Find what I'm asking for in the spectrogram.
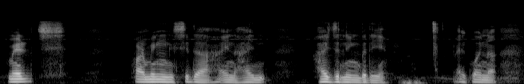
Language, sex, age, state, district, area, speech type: Manipuri, male, 30-45, Manipur, Chandel, rural, spontaneous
